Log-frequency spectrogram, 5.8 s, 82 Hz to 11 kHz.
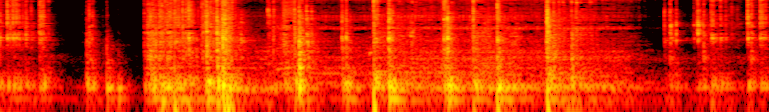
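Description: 1947 Mills QT slot machine's reel mechanism being played. A sudden dense run of clicks and clatter starts about a second in and lasts about four seconds, then a few more clicks come near the end.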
